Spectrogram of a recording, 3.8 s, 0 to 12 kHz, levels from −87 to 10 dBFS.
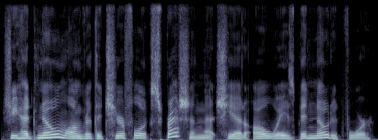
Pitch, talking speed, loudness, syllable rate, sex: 175 Hz, 220 wpm, -17 LUFS, 5.4 syllables/s, female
